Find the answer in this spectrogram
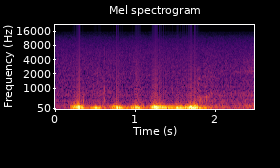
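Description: A quick, irregular run of muffled low thumps, about six in two seconds, with nothing bright or high in them.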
